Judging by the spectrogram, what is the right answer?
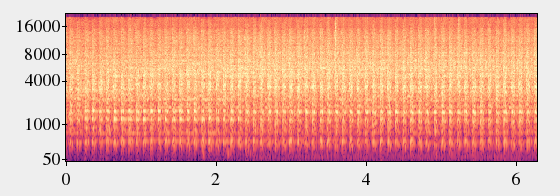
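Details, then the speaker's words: GM Vortec 4.8 L V8 truck, drive-by-wire, 220,000 km, starts poorly (owner suspects fuel pump): even, steady idle pulse about three beats a second with no ticks or knocks; idles nicely, no funny noises. "So it idles nice, no funny noises. So yeah, perfectly good truck, but thanks to Tuesley, we're gonna rip it apart."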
